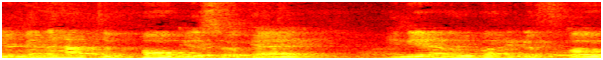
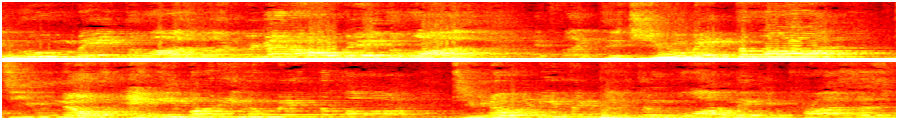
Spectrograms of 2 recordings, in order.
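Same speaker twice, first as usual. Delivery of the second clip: loud, rising preacher rant; fired-up sermon voice; preaching; 3 semitones higher, 4 dB louder than usual. Acted. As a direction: preach it at the crowd. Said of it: "I start preaching sometimes".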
